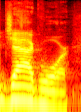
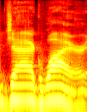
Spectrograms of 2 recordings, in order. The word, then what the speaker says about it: Jaguar: said so many ways in America they say Jaguar in other countries they say jagwire and then British people tell me it's a Jag you are at this point I'm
